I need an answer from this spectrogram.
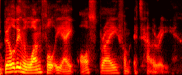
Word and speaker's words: Italeri: the brand name yeah how do you pronounce that italy it's a larry yeah yeah i've heard people saying um a towery um and it's a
